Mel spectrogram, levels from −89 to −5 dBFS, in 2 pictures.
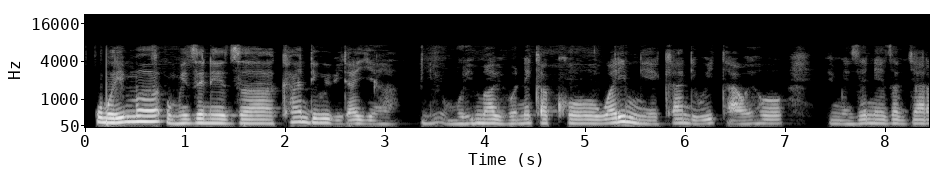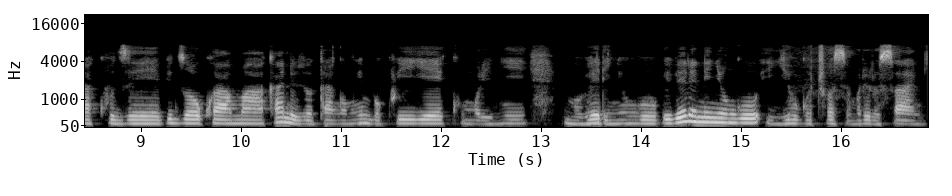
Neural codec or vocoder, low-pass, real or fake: none; 7.2 kHz; real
